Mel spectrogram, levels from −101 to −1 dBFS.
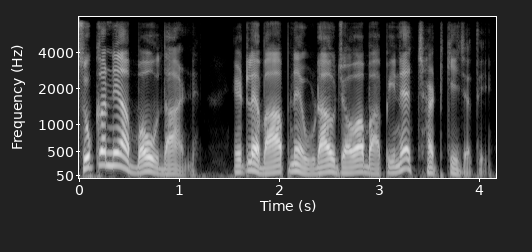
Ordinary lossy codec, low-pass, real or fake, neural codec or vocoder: none; 7.2 kHz; fake; codec, 24 kHz, 3.1 kbps, DualCodec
